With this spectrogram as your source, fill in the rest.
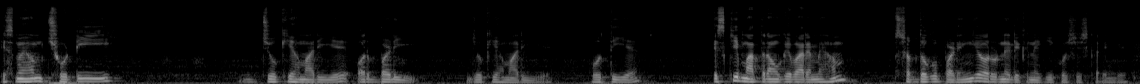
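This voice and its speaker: A young man teaching Hindi in an online lesson. He is patient, explains slowly, repeats words, and turns blunt when he lectures. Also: medium pitch, darkish tone.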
